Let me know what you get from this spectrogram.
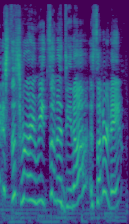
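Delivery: high, fast excited questions; excited gasp. Real, not acted. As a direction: rush it high like spotting a favourite. Recognizing a character excitedly.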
